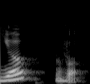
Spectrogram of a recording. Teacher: आगे संघर्षहीन या अर्ध स्वर, तो ना तो पूरे व्यंजन है ना ही पूरे स्वर है, कि जिन व्यंजनों के उच्चारण में वायु बिना रगड़ खाए बाहर निकलती है तो उन्हें संघर्षहीन व्यंजन कहा जाता है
